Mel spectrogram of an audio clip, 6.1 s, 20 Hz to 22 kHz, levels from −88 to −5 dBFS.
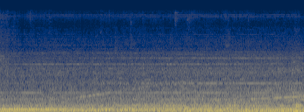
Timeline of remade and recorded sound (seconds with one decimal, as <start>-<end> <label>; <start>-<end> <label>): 0.0-1.4 recorded; 1.4-3.5 remade; 3.5-6.1 recorded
